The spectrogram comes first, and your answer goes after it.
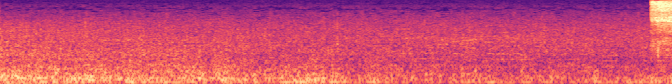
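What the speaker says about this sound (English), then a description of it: "Thunder strikes." Low rumbling thunder from the Blood Bowl video game, a soft rolling boom that fades gradually, heard faint and alone without talk.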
